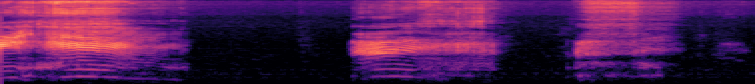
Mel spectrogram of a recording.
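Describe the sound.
A voice imitates deep groaning: three drawn-out, breathy moans separated by silences, the first the longest and the last the shortest.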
